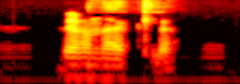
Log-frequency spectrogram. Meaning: synonym of bernache
- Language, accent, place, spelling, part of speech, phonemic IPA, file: French, France, Lyon, bernacle, noun, /bɛʁ.nakl/, LL-Q150 (fra)-bernacle.wav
